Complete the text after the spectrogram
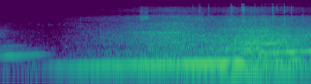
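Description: A vehicle engine drones steadily as it drives by.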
